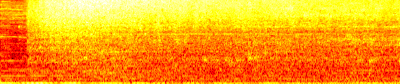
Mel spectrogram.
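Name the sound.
water running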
